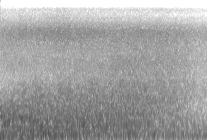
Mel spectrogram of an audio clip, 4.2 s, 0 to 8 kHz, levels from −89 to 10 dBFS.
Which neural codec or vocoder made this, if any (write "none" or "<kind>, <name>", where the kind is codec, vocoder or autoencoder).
vocoder, Vocos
